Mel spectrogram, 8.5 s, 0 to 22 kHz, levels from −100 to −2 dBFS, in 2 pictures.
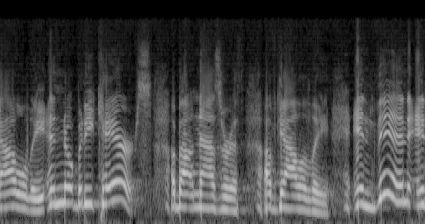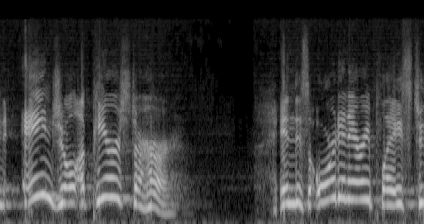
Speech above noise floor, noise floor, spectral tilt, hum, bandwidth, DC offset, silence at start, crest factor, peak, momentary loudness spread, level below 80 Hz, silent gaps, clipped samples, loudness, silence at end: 43 dB; -73 dBFS; -5 dB/octave; none; 16 kHz; under 0.1%; 0 s; 16 dB; -16 dBFS; 6 LU; -70 dBFS; none; under 0.1%; -31 LUFS; 0 s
